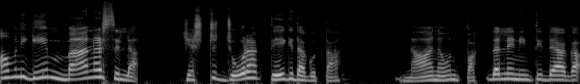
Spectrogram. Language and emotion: Kannada, disgusted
